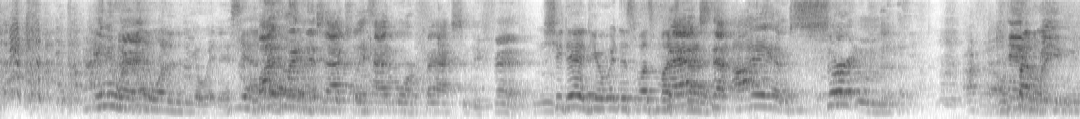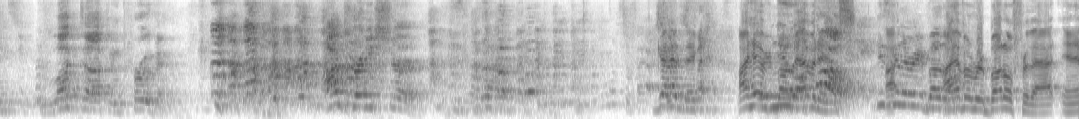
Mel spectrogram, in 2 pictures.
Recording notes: Originally Recorded Live at Packrat Comics, it is now performed at MadLabs Columbus the second Saturday of every month! Packrat Comics is a fun family friendly comic shop located in the heart of Old Hilliard.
